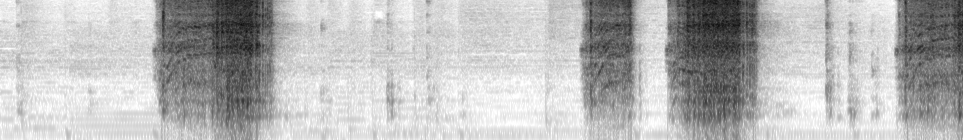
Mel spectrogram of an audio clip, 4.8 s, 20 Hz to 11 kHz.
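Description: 20-volt cordless 1/2-inch AlloyMan impact wrench hammering lug nuts tight through an 80 ft-lb torque stick, in several short bursts of about half a second each with pauses between them.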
